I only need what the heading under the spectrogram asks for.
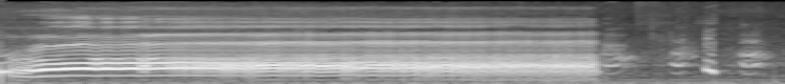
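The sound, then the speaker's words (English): On a California beach, a person imitates a sea lion with one long, loud, raspy bellow that starts slightly higher, wavers, and holds for almost four seconds before cutting off into a few faint breathy sounds. “Now they think I'm doing a sea lion impersonation.”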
